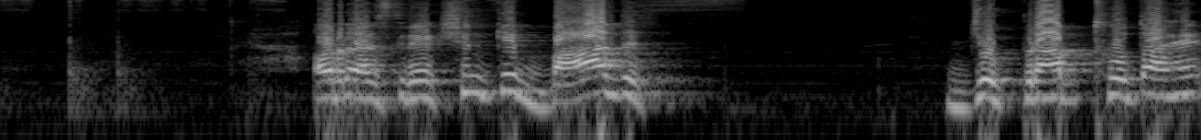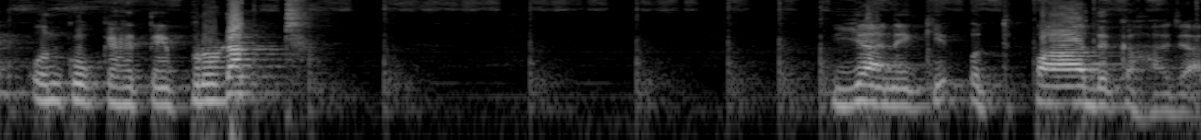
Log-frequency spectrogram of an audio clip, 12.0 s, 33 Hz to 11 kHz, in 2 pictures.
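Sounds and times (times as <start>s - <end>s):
pen writing on a board: 0.0s - 1.1s, 7.3s - 11.2s.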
